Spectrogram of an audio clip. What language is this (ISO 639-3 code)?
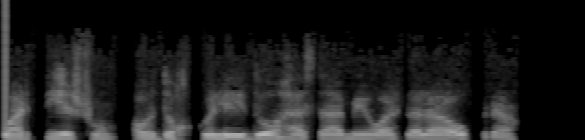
pus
